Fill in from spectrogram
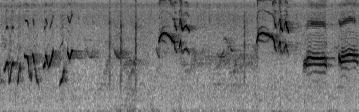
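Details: Songbird training material: varied song of short rapid whistled notes near the start, then loud clear downslurred whistles and a few harmonic, nasal buzzy notes, separated by short pauses.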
